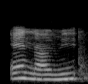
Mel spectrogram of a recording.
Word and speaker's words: un ami: All right, so the N gives an N sound.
